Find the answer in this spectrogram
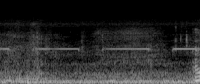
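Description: Vehicle reversing alarm: a steady high beep about half a second long, repeating every two-thirds of a second, over the low rumble of an idling engine.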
